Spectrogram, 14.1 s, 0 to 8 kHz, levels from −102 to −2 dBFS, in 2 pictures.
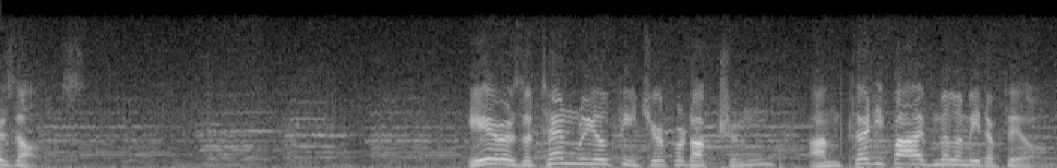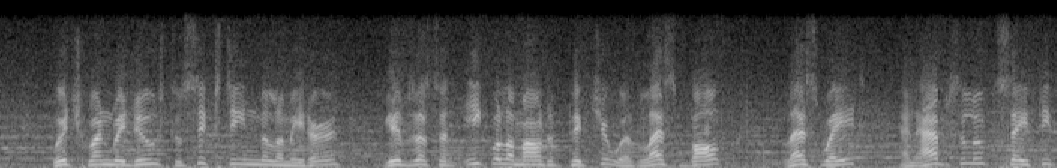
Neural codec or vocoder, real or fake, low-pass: none; real; 7.2 kHz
